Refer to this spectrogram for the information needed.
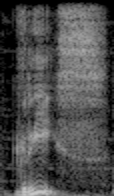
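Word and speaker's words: Gris: I believe it's called Greece. – You are correct with your Spanish pronunciation.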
